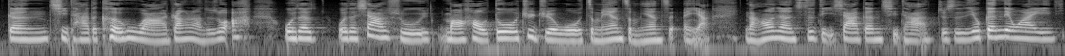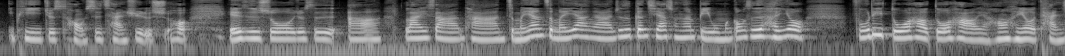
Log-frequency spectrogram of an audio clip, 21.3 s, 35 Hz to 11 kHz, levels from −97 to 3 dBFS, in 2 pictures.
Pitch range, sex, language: 190-240 Hz, female, Chinese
